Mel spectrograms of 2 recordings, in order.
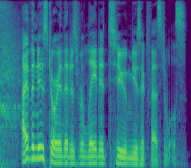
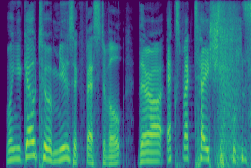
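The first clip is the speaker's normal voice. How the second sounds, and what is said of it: Deliberately bad British accent. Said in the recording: “I'm going to read it in a really bad British accent”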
